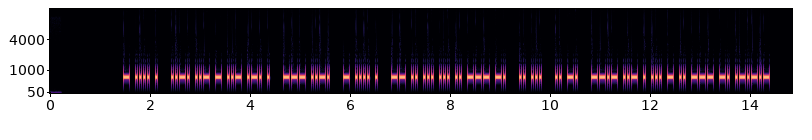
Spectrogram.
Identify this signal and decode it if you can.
Morse code, heard as a keyed tone, about 30 wpm, 700 Hz. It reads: THE FUTURE OF THE MISSION IS IN QUESTION.
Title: Sentences from Top 1600 Words 30wpm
